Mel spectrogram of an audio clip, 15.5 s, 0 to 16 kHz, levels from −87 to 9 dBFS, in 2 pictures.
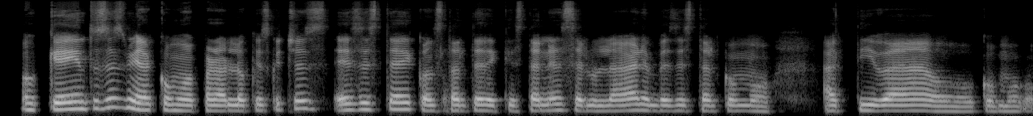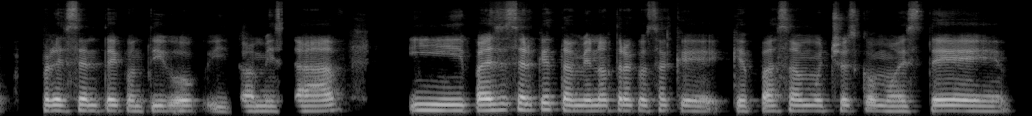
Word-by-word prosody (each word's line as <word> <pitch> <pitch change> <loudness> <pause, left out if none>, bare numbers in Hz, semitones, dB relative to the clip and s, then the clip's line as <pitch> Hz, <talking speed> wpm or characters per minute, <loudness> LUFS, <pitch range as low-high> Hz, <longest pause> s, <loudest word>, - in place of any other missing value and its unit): Okey, 210 +2 +5
entonces, 250 +5 0
mira, 200 -6 +6
como 180 -3 +1
para 175 -1 +3
lo 175 -1 +2
que 180 - -4
escuchas, 230 +6 -3
es 200 +2 +1
este 215 +1 +1
constante 180 -1 0
de 175 -1 +3
que 175 - -6
está 170 +1 -3
en 180 +1 +2
el 190 +1 0
celular 170 +1 +1
en 180 -2 0
vez 170 -1 0
de 175 - -5
estar 170 -1 -4
como 170 -3 -5 0.3
activa 175 -1 +1
o 150 -1 -7
como 160 -1 -8 0.2
presente 175 0 +2
contigo 165 0 -2
y 145 -1 -10
tu 165 - -5
amistad, 165 +2 -3 0.5
y 185 -1 +1
parece 185 +2 +5
ser 195 -1 0
que 210 0 -1
también 175 -3 0
otra 175 +1 -1
cosa 175 0 -4
que 170 -2 -5
que 165 -1 -3
pasa 170 +1 -2
mucho 170 0 -4
es 175 - -7
como, 160 -1 -4
este, 165 0 +1
175 Hz, 170 wpm, -24 LUFS, 170-185 Hz, 0.5 s, mira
